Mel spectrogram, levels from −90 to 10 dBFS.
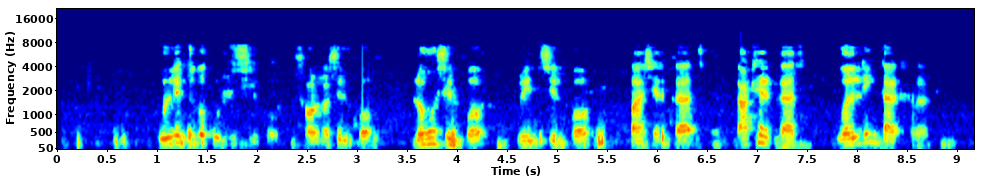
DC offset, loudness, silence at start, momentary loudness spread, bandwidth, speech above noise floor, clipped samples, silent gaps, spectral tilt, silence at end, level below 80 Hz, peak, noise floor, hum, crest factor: under 0.1%; -18 LUFS; 0.2 s; 19 LU; 7.8 kHz; 20 dB; under 0.1%; none; -4.5 dB/octave; 0.3 s; -54 dBFS; 0 dBFS; -38 dBFS; none; 20 dB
